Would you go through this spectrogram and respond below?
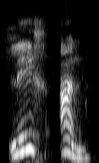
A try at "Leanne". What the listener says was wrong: No, it's not Leigh.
